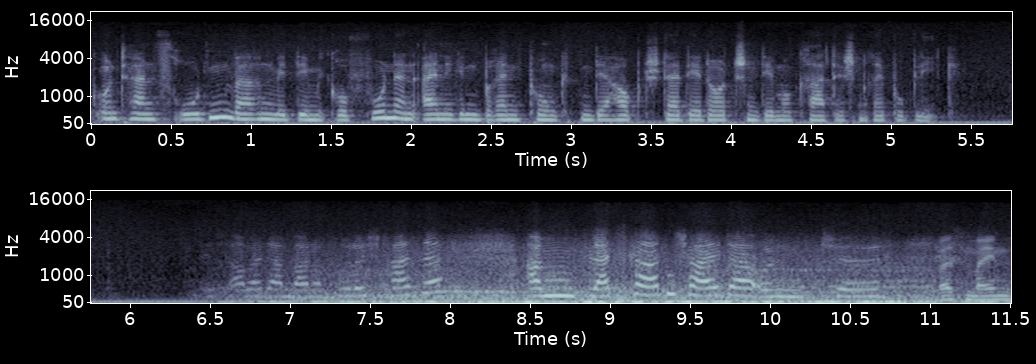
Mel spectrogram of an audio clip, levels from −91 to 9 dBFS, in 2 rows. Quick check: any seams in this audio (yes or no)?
no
